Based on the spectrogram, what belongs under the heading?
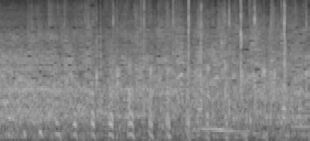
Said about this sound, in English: Even the camera guys are clapping on that one.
